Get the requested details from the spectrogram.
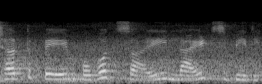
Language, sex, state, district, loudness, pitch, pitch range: Hindi, female, Punjab, Pathankot, -17 LUFS, 245 Hz, 225-265 Hz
